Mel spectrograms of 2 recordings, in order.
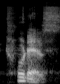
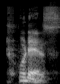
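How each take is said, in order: First: The first t is strongly aspirated. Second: The first t is strongly aspirated.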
